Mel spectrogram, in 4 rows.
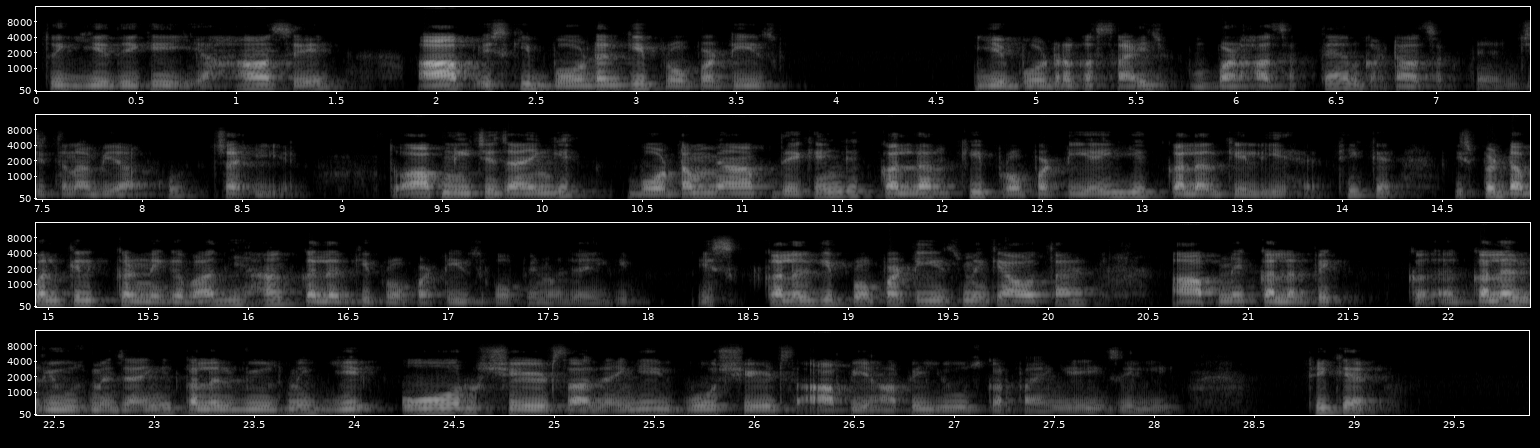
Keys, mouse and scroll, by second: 3.6 click, 6.8 scroll down 1, 14.2 click, 17.1 click.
